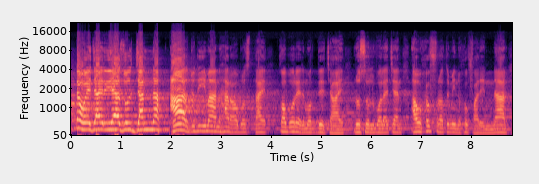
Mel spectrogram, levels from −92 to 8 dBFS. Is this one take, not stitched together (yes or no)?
no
